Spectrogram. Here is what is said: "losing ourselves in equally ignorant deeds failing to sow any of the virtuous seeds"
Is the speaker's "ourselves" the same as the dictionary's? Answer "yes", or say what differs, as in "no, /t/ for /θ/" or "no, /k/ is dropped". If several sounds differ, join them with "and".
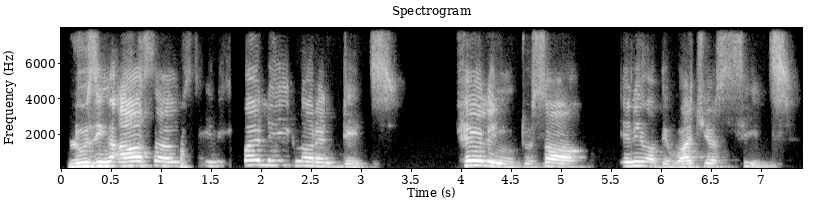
no, /w/ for /ɹ/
